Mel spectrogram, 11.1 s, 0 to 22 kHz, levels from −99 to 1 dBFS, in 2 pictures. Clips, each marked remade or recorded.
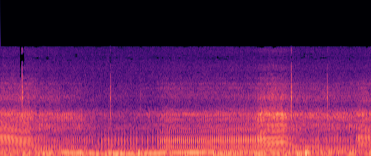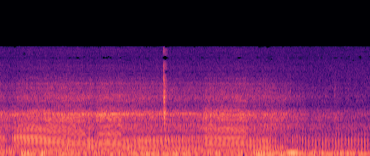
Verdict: recorded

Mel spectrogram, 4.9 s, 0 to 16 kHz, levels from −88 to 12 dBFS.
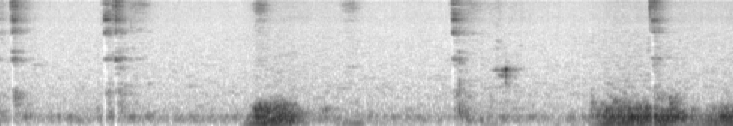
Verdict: recorded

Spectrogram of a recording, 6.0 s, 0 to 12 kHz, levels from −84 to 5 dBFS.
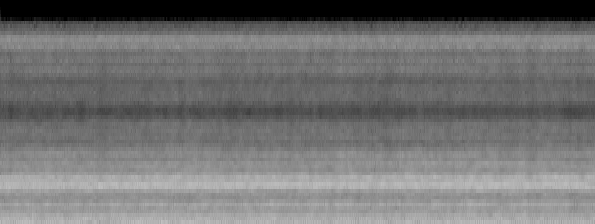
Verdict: remade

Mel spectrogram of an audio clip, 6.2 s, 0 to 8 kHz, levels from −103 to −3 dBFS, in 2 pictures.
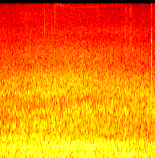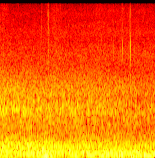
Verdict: recorded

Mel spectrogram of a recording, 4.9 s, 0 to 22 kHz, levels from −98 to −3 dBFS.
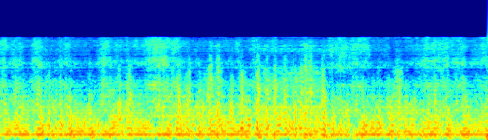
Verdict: remade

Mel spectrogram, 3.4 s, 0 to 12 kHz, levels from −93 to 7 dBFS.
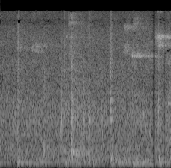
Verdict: recorded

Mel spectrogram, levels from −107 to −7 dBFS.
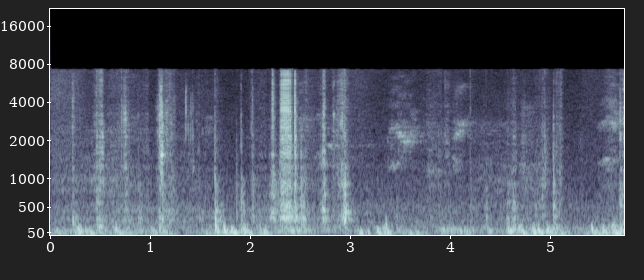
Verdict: recorded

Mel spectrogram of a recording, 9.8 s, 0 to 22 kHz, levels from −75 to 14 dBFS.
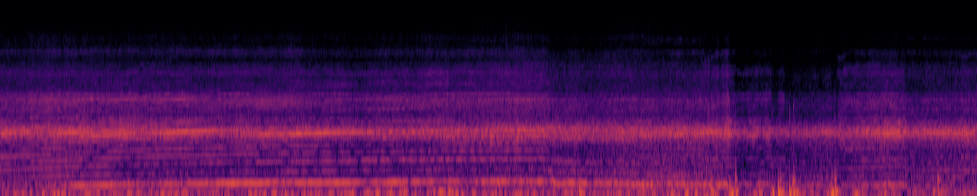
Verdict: remade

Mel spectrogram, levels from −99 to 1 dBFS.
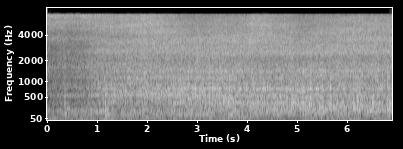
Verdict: recorded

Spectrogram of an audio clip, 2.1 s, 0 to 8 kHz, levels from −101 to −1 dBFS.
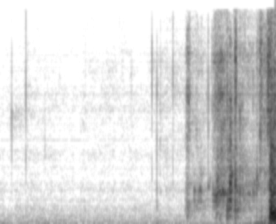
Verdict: remade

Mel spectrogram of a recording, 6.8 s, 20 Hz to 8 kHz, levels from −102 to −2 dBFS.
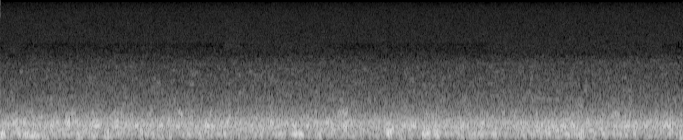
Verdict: recorded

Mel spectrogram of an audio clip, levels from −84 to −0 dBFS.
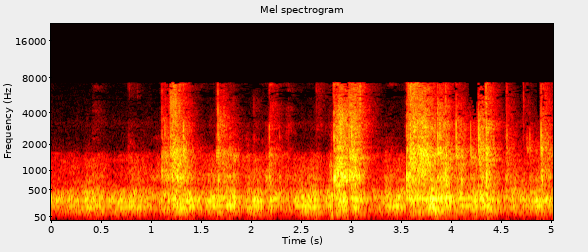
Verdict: remade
